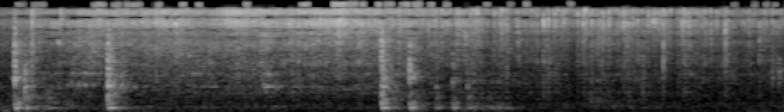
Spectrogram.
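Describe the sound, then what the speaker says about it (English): Vegetables sauté in a hot pan with olive oil, salt and pepper, a steady bright sizzle broken by a few scraping stirs of the spatula, close and continuous with no voices. "As soon as pan hot, so I'm going to add the pepper."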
